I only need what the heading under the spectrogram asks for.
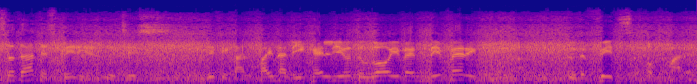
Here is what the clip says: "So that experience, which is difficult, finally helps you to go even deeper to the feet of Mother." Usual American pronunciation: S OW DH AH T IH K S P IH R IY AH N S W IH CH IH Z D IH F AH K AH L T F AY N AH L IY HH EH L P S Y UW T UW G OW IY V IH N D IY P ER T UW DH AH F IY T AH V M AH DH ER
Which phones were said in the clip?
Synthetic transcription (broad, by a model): S OW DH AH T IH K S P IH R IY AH N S W IH CH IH S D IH F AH K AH L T F AY N AH L IY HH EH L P Y UW T UW G OW IY V IH N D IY F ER T UW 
